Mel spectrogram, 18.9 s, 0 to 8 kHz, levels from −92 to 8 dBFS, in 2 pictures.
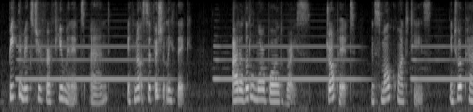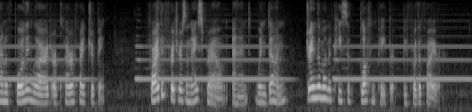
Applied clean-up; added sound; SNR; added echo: none; Wind instrument, woodwind instrument; 10 dB; none.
